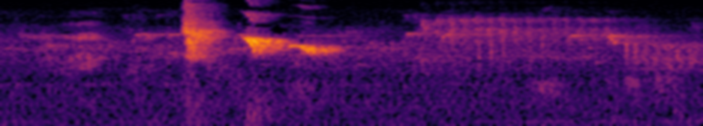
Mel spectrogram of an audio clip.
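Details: Black drongo song in which soft, high warbling leads into a loud burst of sharp, descending whistled notes, followed by a long, rapid, buzzy trill that holds steady.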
